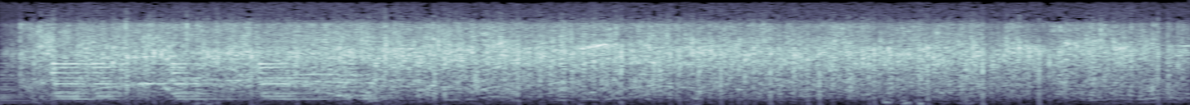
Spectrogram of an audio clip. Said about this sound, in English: Well, according to the audience applause, you have a slight lead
